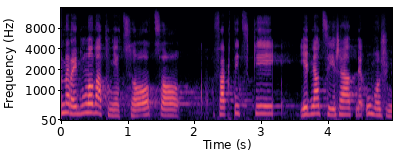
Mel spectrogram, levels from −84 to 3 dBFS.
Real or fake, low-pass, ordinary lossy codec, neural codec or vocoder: fake; 14.4 kHz; Opus, 64 kbps; codec, 44.1 kHz, 2.6 kbps, SNAC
